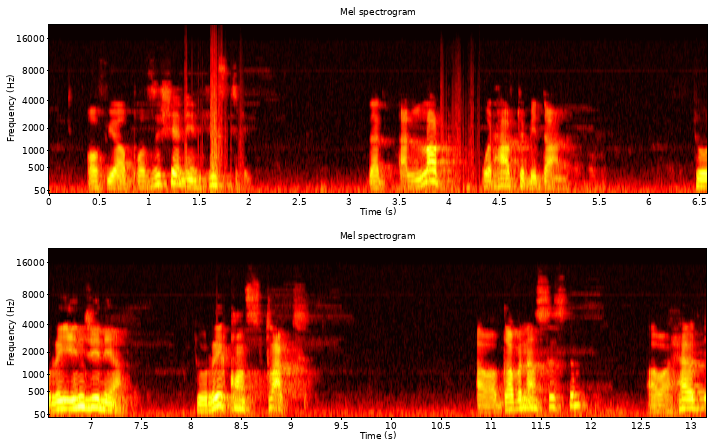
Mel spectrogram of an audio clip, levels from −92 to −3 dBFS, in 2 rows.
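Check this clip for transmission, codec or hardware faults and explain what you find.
Two bursts of loose connector crackle are present. The first runs from 1.37 to 1.96 s, the second from 3.93 to 4.31 s. Each is an irregular spell of scratching and crackle laid over the sound. A worn or dirty contact in the signal path is shifting. It rapidly makes and breaks the connection, chopping the audio into fragments. Any DC on the line turns each break into a pop, giving the rough, uneven texture.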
